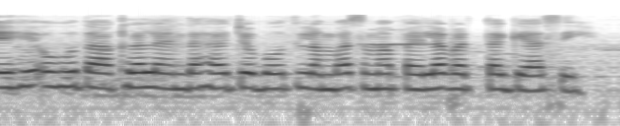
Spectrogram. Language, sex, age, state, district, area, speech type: Punjabi, female, 18-30, Punjab, Mansa, urban, read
